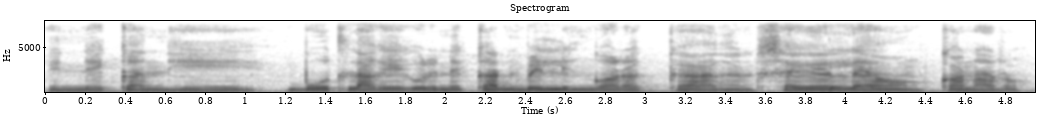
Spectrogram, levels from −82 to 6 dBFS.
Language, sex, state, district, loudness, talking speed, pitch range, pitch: Chakma, female, Tripura, Unakoti, -16 LUFS, 170 wpm, 190-215 Hz, 200 Hz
